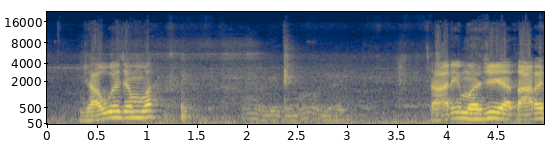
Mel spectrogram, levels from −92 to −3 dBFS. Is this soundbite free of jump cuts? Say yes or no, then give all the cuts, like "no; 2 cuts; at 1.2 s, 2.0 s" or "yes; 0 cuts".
yes; 0 cuts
